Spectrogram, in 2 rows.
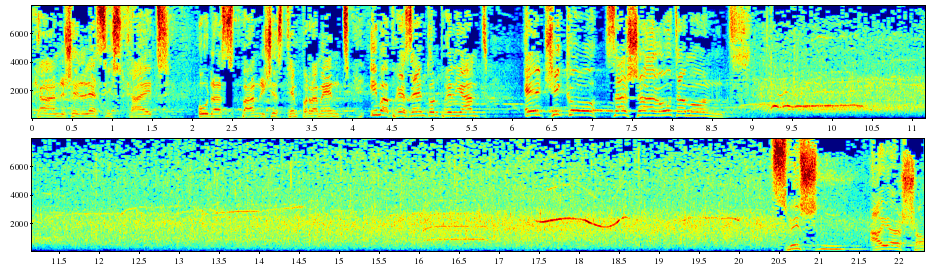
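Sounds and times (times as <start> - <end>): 
speech: 0.1 - 9.1, 20.6 - 22.3
audience applause: 9.0 - 22.3
faint whistles: 11.7 - 14.9, 17.4 - 20.2.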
